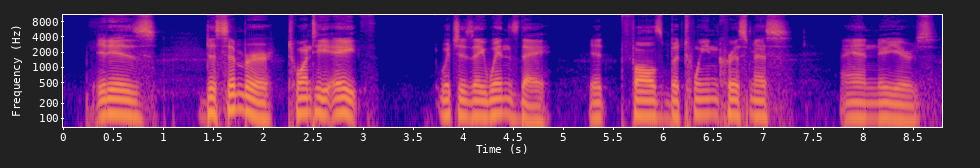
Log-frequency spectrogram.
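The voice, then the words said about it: Robotic announcer voice. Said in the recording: “in that robot voice”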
